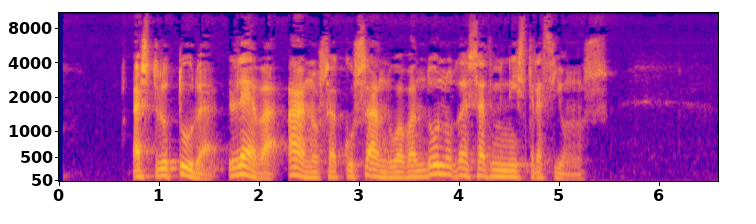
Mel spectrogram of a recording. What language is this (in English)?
Galician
